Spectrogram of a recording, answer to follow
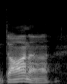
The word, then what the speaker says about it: Donna: It's not just the last name, but her first name Donna. It's not spelled the same way, but it's basically pronounced the same way, more or less, as the German word for thunder. Uh, Donner.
